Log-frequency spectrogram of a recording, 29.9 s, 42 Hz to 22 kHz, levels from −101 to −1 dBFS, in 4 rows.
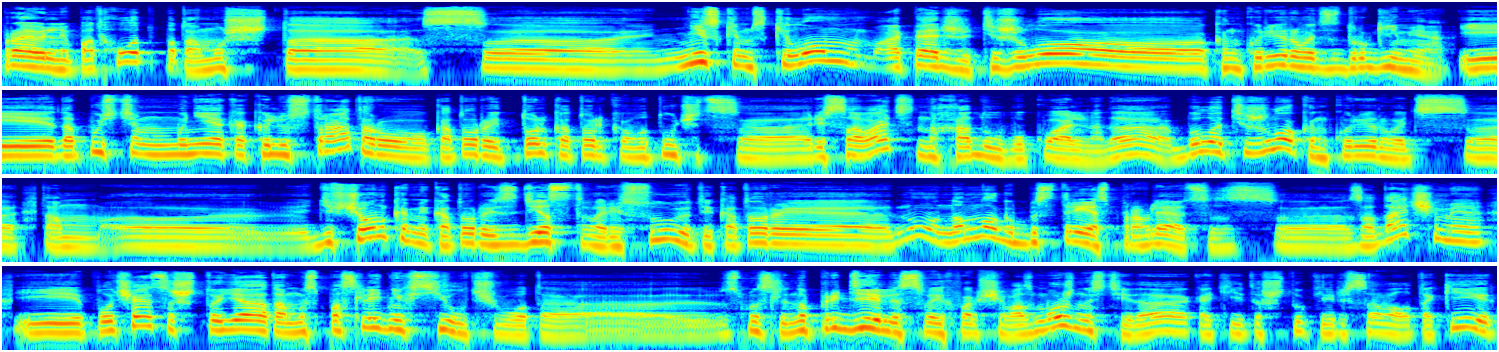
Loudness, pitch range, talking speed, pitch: -27 LUFS, 145-190 Hz, 135 wpm, 165 Hz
